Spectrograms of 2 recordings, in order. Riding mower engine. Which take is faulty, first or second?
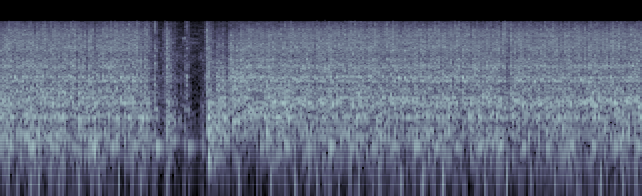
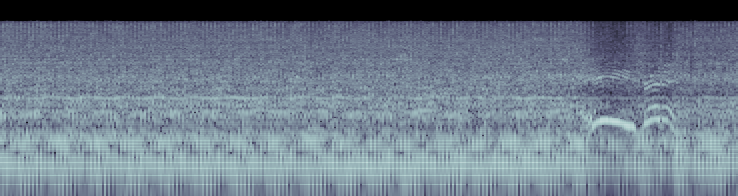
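first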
